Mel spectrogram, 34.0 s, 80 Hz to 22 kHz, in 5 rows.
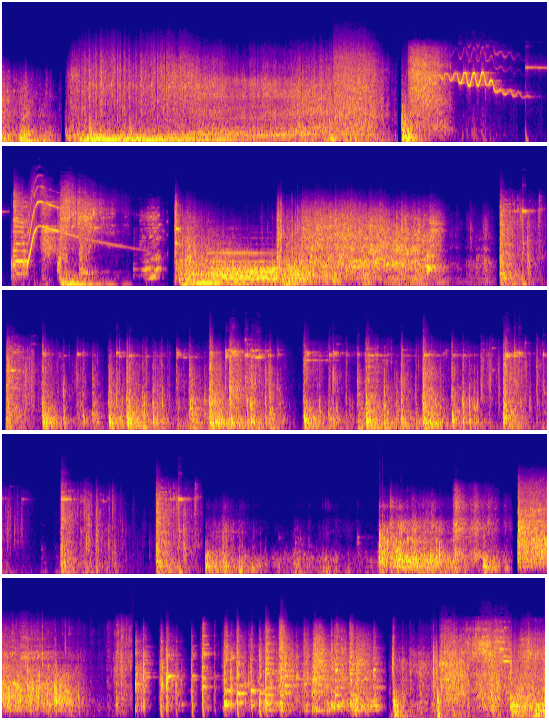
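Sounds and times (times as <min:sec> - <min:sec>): cartoon crash: 0:00.9 - 0:12.2
clattering and breaking: 0:10.2 - 0:34.0.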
